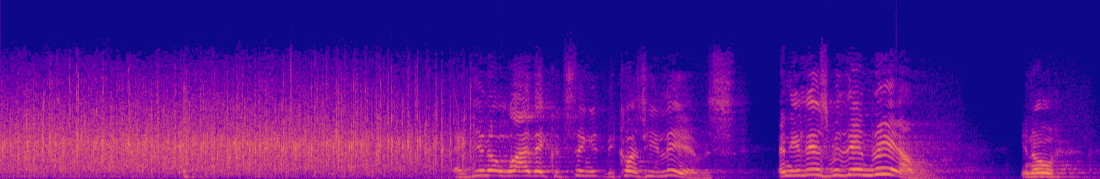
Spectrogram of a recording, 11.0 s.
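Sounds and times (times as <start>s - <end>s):
audience applause: 0.0s - 5.1s
speech: 4.6s - 9.4s, 10.2s - 10.8s.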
